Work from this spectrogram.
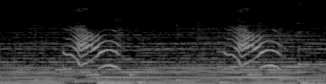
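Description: In the video game Trails of Cold Steel, a cat gives two drawn-out, wavering meows about a second and a half apart over steady game background sound.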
